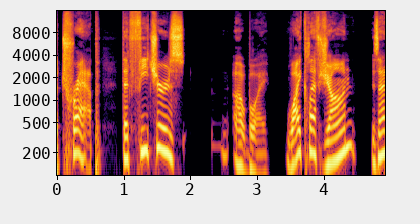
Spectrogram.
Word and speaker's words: Wyclef Jean: And he produced a music video for his campaign with a song called The Trap that features, oh boy, Wyclef Jean?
